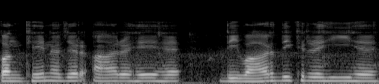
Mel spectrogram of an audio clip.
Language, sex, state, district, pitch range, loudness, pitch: Hindi, male, Uttar Pradesh, Deoria, 150-165 Hz, -24 LUFS, 155 Hz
